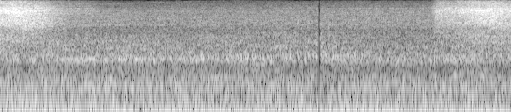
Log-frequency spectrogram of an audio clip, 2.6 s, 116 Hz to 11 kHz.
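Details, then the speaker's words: 2008 Mini Cooper that would not accelerate, DME internal fault: petrol engine misfiring badly, running rough and lumpy at idle and when revved, with no stored codes and check engine light off. "cómo le haces está fallando muchísimo muchísimo ok no hay códigos"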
